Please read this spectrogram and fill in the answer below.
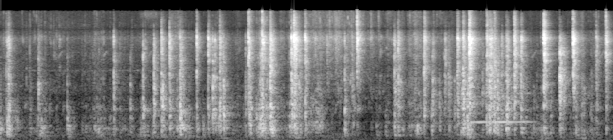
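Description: A husky chewing and pawing at crumpled clear plastic, with rapid, irregular crackles and clicks in clusters: one run in the middle and another near the end.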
